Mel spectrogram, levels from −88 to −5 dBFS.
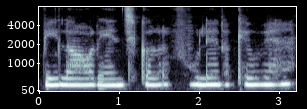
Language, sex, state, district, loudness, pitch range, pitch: Hindi, female, Bihar, Patna, -13 LUFS, 230-245 Hz, 235 Hz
